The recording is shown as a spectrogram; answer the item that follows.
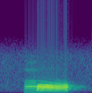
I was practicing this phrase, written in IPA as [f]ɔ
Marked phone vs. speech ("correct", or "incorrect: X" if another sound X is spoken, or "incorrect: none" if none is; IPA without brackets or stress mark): incorrect: m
